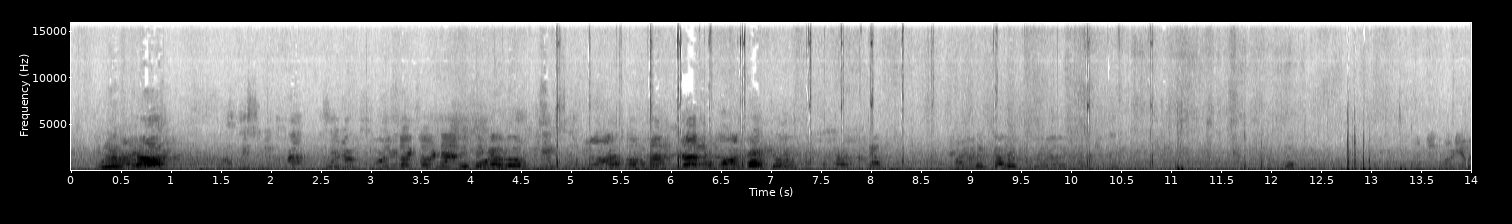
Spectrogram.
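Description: Men's voices calling and talking across an outdoor football pitch, with two short knocks near the end.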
